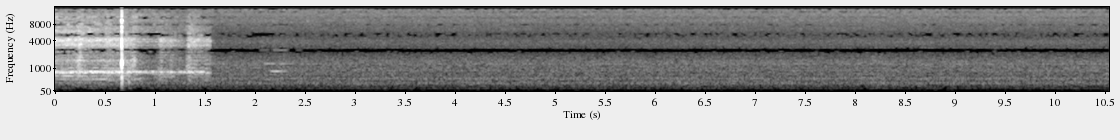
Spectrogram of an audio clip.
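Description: A single sharp click of a MacBook trackpad button, pressing Shut down, over a steady hum of several pitches. The hum cuts off suddenly about a second and a half in, leaving near silence with faint hiss.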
